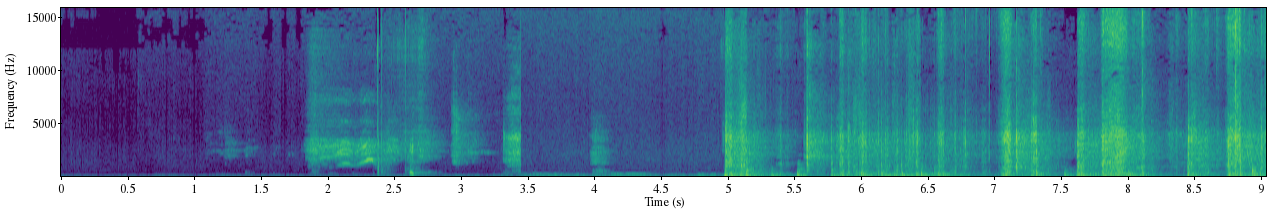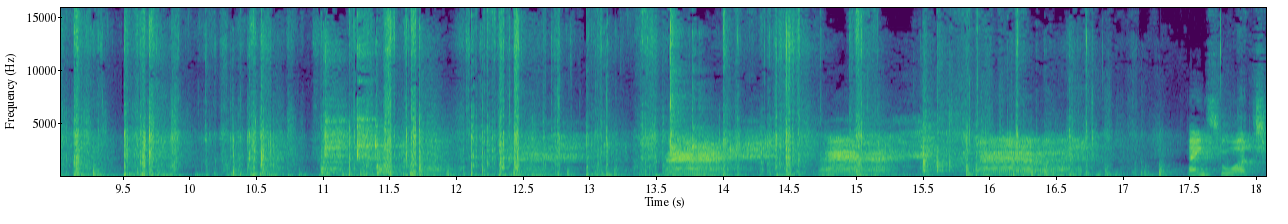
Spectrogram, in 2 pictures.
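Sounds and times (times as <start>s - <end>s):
cardboard banged scraped and torn: 5.0s - 17.4s.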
